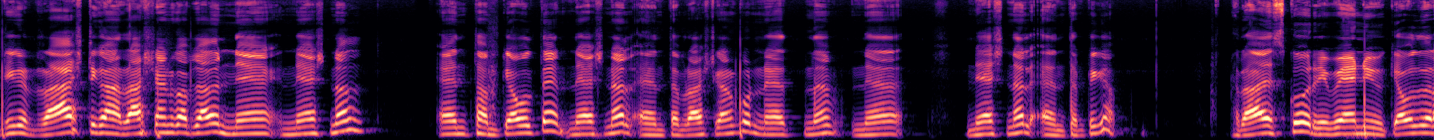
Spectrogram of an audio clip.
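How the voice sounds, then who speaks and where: A man's voice: high-pitched, mellow. A young man tutoring exam questions in a casual spoken lesson, repeating each answer back and checking in with the listener. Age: young adult. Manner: repeats answers and asks "ठीक है?" often, restarts words.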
